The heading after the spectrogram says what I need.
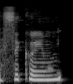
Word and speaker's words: Sequim: Yeah, Sequim.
